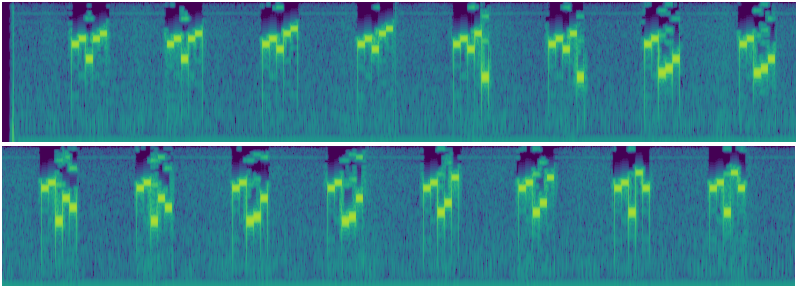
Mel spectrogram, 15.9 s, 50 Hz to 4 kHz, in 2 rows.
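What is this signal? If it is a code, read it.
Five-tone selective call (ZVEI), heard as quick runs of five tones, tones of about 70 ms. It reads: 89590 89590 89700 89700 89701 89701 89235 89235 89164 89164 89126 89126 89350 89350 89338 89338
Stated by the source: ZVEI five-tone selective call received on an SDR.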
